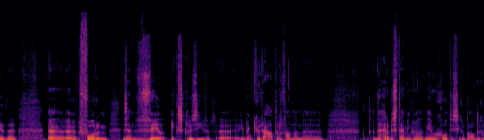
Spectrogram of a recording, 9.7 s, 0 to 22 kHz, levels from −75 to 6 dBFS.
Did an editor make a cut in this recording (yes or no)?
no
